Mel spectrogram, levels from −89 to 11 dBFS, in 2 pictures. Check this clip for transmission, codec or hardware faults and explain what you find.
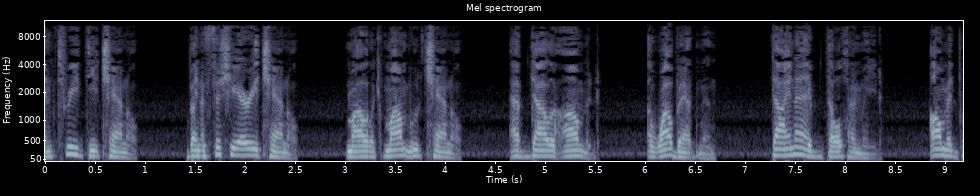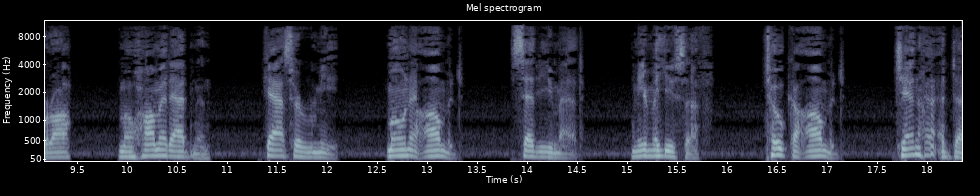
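No faults detected.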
